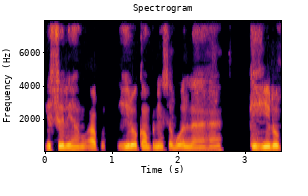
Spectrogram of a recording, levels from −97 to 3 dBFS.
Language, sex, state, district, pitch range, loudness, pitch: Hindi, male, Bihar, Samastipur, 110-115 Hz, -18 LUFS, 110 Hz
